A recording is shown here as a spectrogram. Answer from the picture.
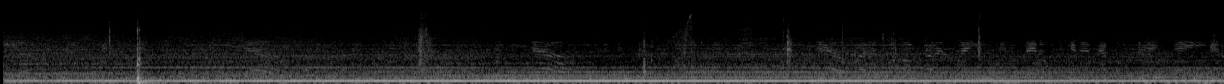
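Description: Bass boat's electric trolling motor humming steadily at a low pitch, with a sharp click about one and a half seconds in.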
